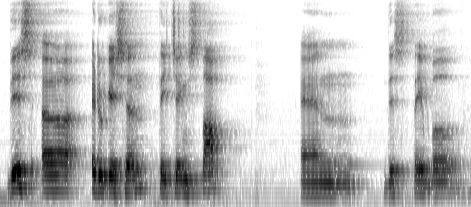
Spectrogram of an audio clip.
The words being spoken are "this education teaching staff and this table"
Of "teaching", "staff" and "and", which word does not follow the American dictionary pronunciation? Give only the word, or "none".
staff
